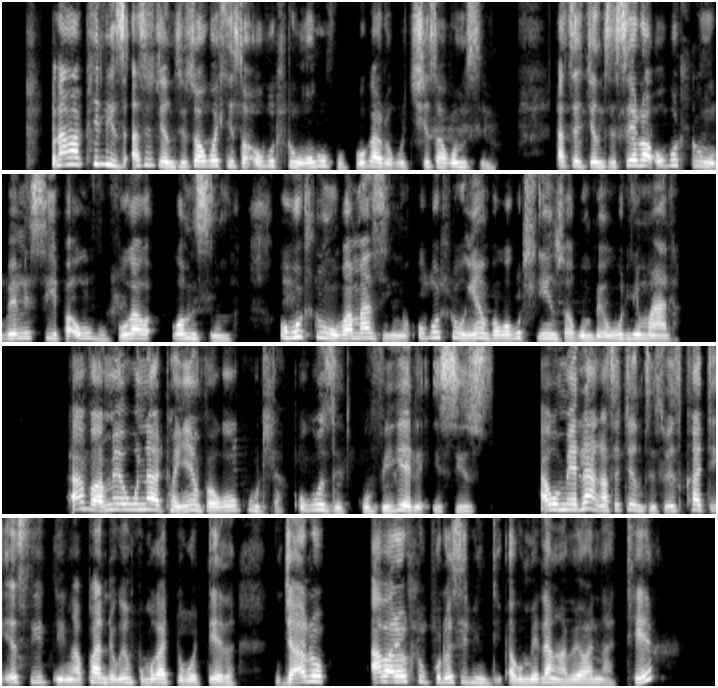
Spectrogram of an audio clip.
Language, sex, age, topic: North Ndebele, female, 25-35, health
